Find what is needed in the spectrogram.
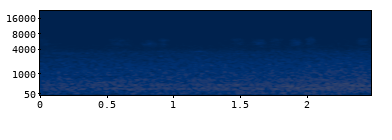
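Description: Faint marker pen writing on a whiteboard: a few short, soft squeaking strokes over quiet room hiss.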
